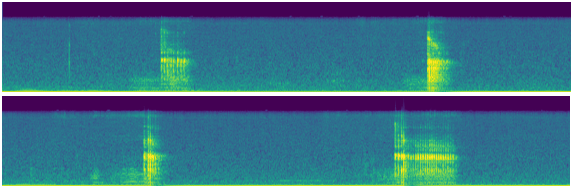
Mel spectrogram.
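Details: Snoring or sleep barking during sleep after a night of drinks: four short snorting, rasping noises about every four seconds over a steady room hum.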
